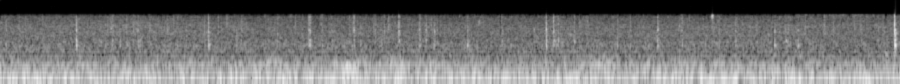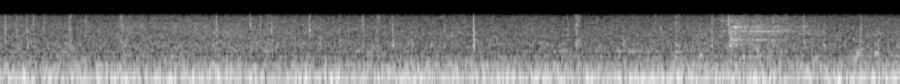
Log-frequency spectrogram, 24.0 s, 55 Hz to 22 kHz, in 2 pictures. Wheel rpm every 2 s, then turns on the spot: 0, 0, 0, 0, 0, 0, 0, 0, 0, 0, 0, 0.
none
